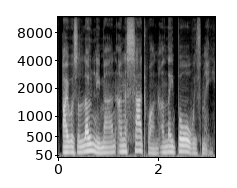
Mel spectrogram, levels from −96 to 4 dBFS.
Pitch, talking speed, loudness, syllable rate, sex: 130 Hz, 265 wpm, -16 LUFS, 5.7 syllables/s, male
